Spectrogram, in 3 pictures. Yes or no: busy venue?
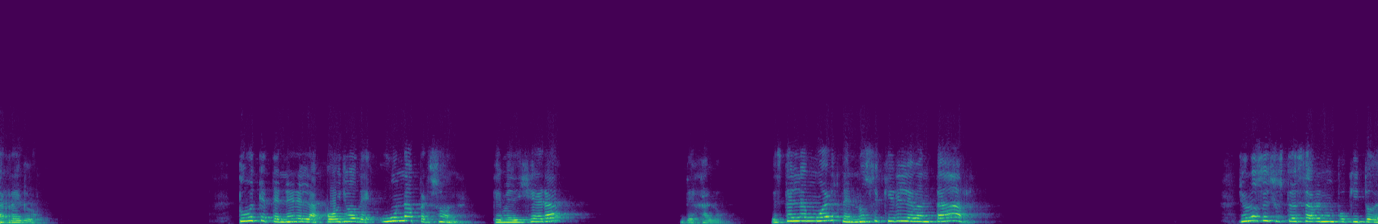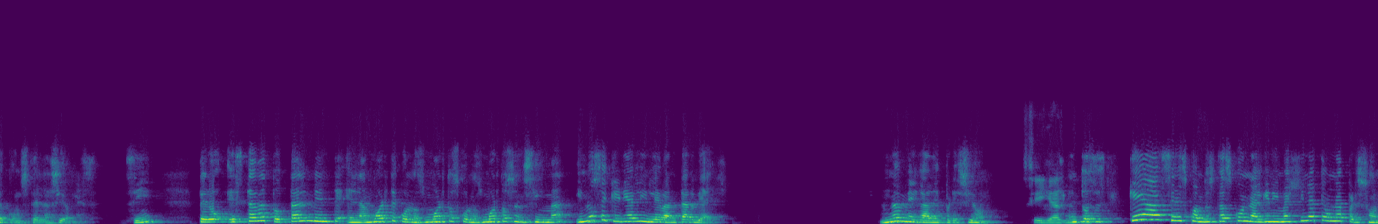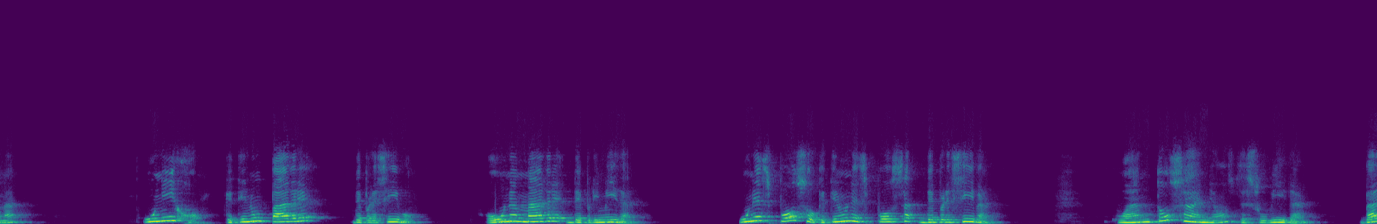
no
